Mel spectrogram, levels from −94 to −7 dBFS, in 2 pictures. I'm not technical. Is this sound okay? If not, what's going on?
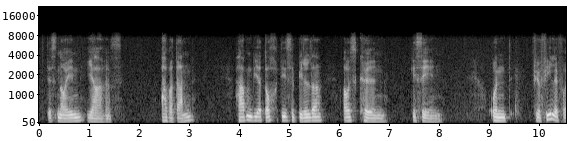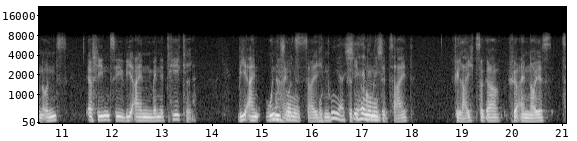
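Yes, the speech shows no technical faults, and the only limits you can hear come from normal call processing: the microphone processing and the Opus call codec together leave nothing above about 8 kHz, which gives the typical slightly muted sound of an online call.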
